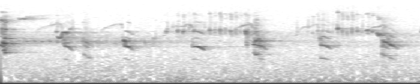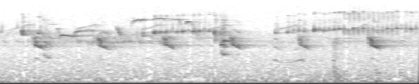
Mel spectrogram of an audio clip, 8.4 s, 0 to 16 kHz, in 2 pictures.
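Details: Nest of lesser spotted eagles in a spruce, Zemgale, Latvia, 6:48 a.m., 24 June 2022. The male delivers a water vole while the female feeds the chick. Thin, descending yelping whistles come in a steady run, roughly two per second, against constant high hiss and low background rumble.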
